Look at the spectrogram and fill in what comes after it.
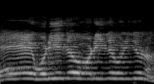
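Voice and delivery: rattled-off high, fast, loud screaming, over and over. Retelling how a man being beaten in a corner screamed: imitating a man screaming. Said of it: "he's just screaming".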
